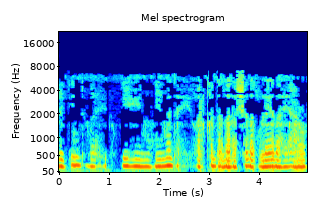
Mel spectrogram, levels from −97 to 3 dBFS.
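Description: The speech sounds dull and smeared throughout, with fizzy, warbling sibilants and nothing above 7 kHz, likely heavy AAC compression pointing to a bitrate near 16 kbps.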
